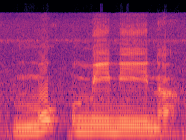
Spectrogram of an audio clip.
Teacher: حمزہ ساکنہ ہے، اس کو جھٹکا دے کر پڑھیں گے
